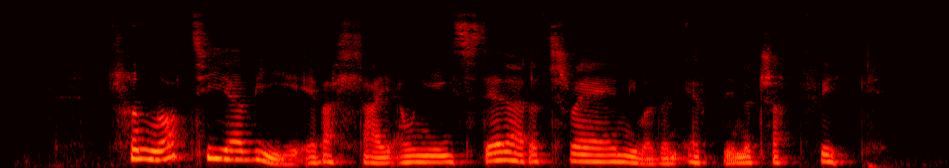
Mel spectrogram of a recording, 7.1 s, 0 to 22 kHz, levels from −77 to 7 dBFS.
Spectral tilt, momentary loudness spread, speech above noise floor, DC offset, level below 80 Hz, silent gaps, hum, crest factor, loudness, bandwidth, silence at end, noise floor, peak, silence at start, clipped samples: -6.5 dB/octave; 7 LU; 33 dB; under 0.1%; -68 dBFS; none; none; 16 dB; -35 LUFS; 16 kHz; 0.55 s; -67 dBFS; -18 dBFS; 0.8 s; under 0.1%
